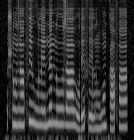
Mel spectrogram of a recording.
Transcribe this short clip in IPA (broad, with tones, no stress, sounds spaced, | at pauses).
ʃ ɔ̃˧ z ã˧ f e˦ v u˧ l e˧ n ɛ˦ n oː˦ z aː˦ v o˨ ɾ e˧ f e˨ l ũ˨ w ɔ̃˦ k a˨˦ f ã˦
